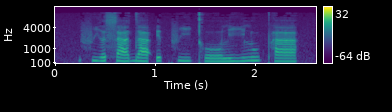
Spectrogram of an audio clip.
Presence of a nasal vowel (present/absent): absent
